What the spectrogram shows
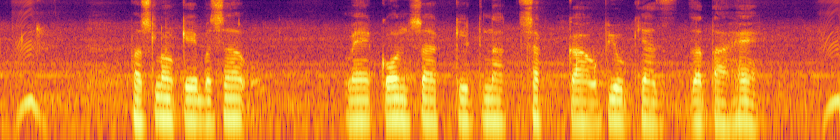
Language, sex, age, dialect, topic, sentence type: Hindi, male, 25-30, Marwari Dhudhari, agriculture, question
